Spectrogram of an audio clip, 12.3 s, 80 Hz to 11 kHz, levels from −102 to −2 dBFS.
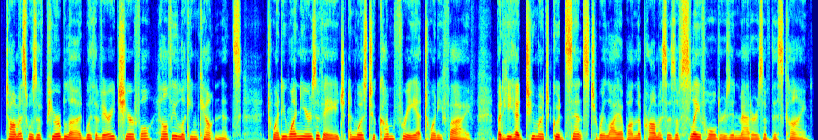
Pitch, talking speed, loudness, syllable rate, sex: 165 Hz, 215 wpm, -18 LUFS, 5.7 syllables/s, female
